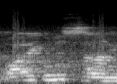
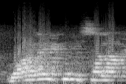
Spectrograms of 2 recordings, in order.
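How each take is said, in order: First: An 'us' syllable links 'alaikum' into 'salam'. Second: 'Alaikum' runs straight into 'salam' with no 'us'. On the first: The speaker calls it right. "এটা সঠিক" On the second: The speaker calls it wrong. "এটা হচ্ছে ভুল"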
